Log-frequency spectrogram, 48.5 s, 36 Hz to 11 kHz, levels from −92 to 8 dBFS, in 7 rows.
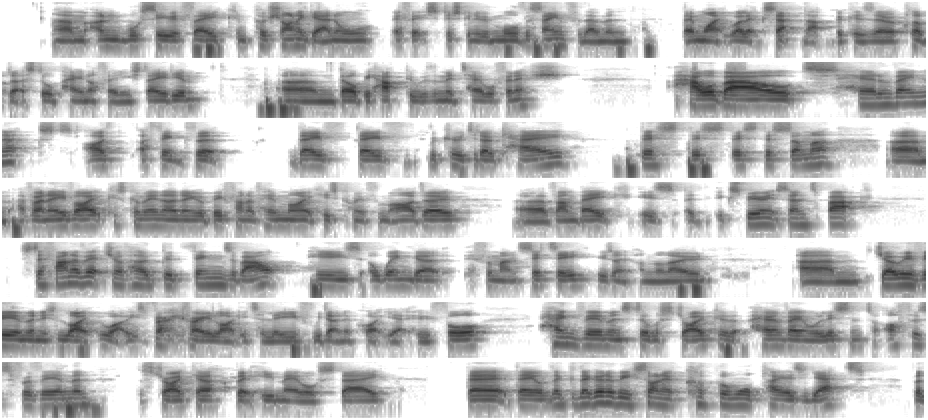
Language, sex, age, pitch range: English, male, 10-29, 110-130 Hz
